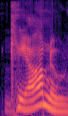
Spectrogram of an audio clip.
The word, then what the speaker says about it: Keanu: of him that his name is actually pronounced Keanu because he's Hawaiian. His name is Kayanu Reeves which means cool breeze.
